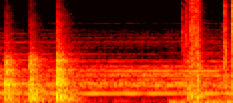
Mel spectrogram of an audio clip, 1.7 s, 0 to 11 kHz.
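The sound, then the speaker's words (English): Three firm knocks in quick succession on the door of a second-floor corner apartment at 1435 Commonwealth Avenue in Boston, Albert DeSalvo's visit in June 1962, then a short pause and two more knocks, over a low, steady background drone. “He knocked on the door”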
